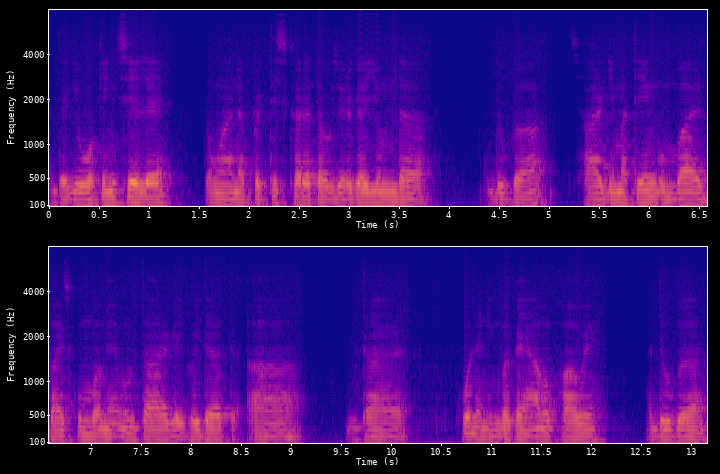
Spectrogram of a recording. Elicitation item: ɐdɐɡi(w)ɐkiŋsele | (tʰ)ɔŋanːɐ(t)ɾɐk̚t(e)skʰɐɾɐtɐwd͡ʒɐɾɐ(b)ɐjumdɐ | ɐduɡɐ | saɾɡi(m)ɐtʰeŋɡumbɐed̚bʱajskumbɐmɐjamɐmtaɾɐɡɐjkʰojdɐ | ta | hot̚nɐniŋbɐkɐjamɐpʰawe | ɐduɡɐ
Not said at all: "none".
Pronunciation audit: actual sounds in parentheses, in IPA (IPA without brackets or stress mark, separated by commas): w, t, p, i, ɡ, m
